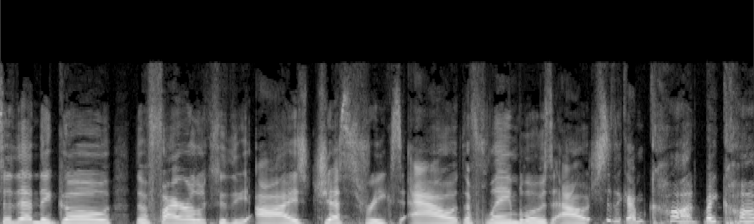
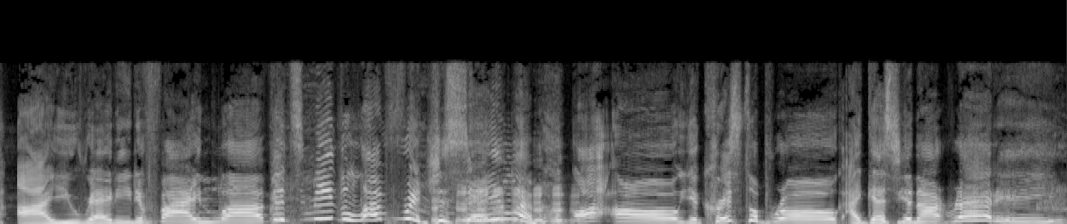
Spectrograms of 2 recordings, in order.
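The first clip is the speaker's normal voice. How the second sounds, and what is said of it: Thick put-on Massachusetts accent. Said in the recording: “the one with the thick Massachusetts accent ... I love a Massachusetts accent”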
